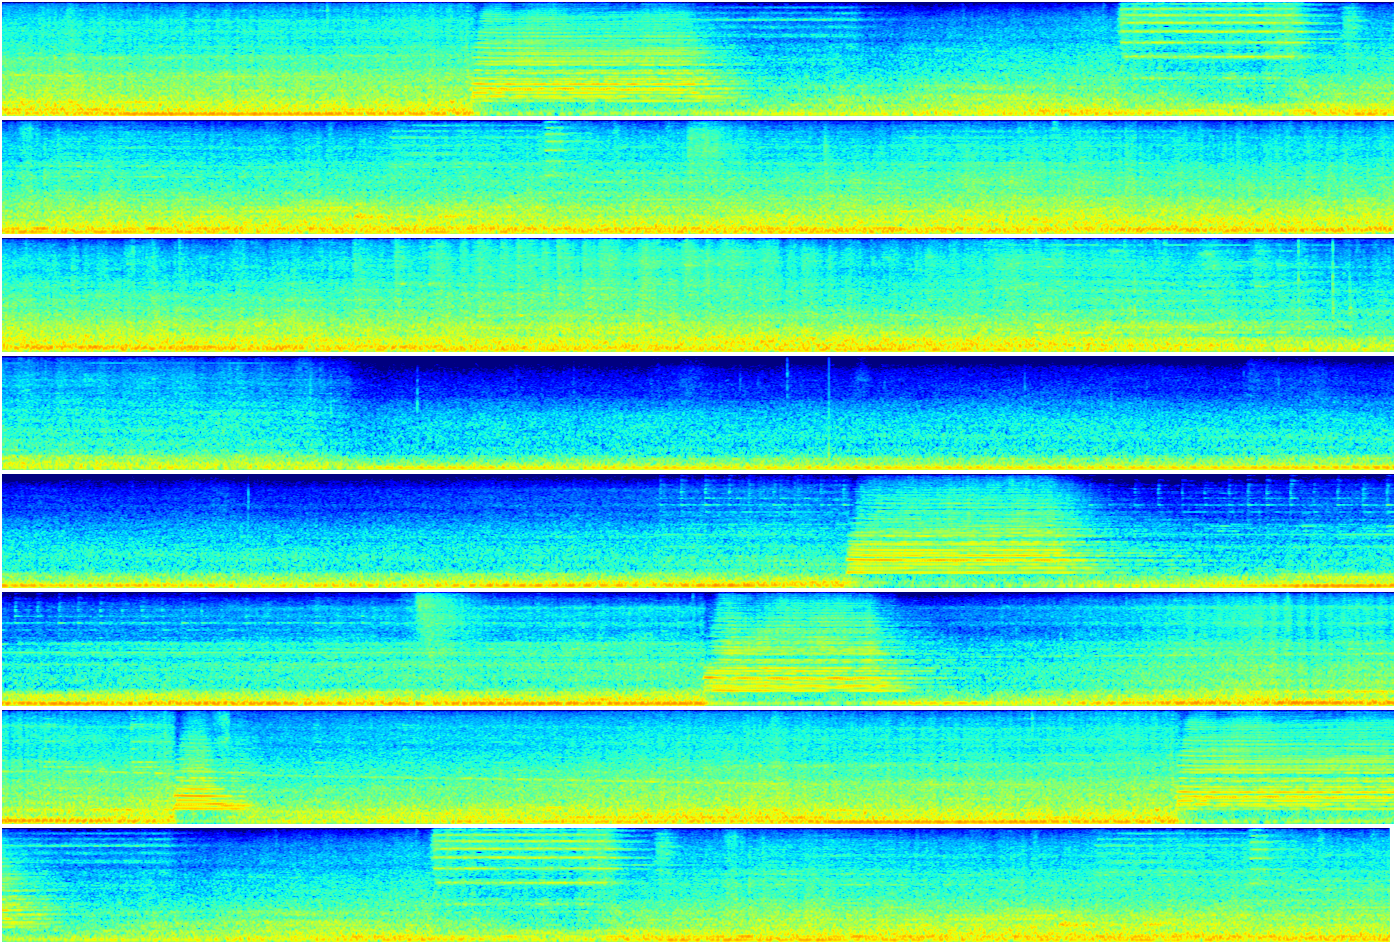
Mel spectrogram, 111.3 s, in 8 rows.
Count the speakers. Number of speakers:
0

